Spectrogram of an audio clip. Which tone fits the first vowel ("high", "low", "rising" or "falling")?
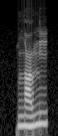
rising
